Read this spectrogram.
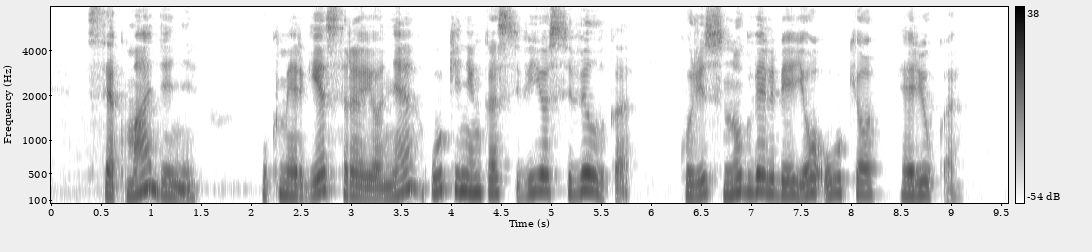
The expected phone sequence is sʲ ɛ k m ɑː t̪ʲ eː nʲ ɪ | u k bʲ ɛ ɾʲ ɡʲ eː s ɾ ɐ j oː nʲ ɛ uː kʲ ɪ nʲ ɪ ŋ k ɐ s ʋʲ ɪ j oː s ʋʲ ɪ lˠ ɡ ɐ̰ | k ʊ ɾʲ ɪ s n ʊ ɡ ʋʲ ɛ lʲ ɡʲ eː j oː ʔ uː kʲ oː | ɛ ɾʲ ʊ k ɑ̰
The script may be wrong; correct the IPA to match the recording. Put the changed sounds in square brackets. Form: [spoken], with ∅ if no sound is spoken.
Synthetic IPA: sʲ ɛ k m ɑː [d̪ʲ] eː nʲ ɪ | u k [mʲ] ɛ ɾʲ ɡʲ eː s ɾ ɐ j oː nʲ ɛ uː kʲ ɪ nʲ ɪ ŋ k ɐ s ʋʲ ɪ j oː s ʋʲ ɪ lˠ [k] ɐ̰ | k ʊ ɾʲ ɪ s n ʊ ɡ ʋʲ ɛ lʲ [bʲ] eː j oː ʔ uː kʲ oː | ɛ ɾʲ ʊ k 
